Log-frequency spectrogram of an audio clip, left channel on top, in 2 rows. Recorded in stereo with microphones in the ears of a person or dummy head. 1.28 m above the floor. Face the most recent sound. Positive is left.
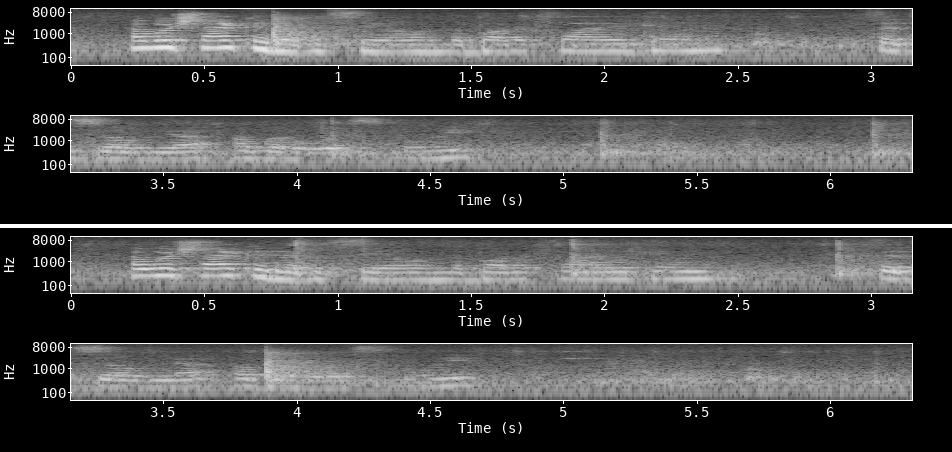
turn(degrees=60)  # may be behind; listen again after turning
